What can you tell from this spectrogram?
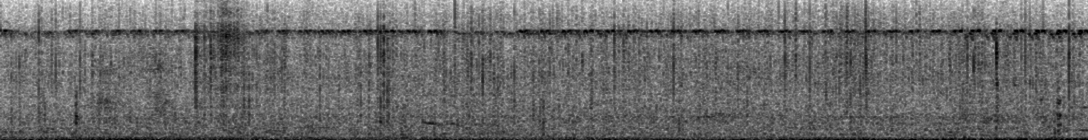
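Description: Wood fire crackling in a clay stove under fish curry cooking in a banana leaf: scattered small pops over a steady hiss.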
